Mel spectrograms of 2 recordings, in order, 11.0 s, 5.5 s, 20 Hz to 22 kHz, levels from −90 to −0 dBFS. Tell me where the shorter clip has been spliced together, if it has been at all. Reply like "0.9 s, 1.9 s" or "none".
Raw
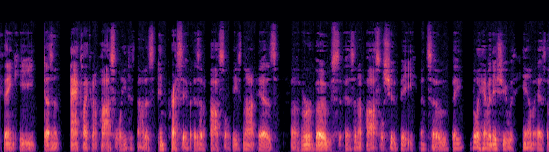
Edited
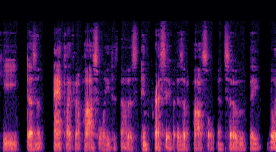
4.3 s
